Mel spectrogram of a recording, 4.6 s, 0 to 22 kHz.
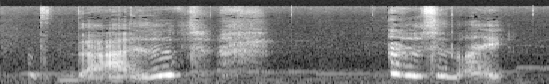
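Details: Strained, moaning gasps in two bursts with whimpering voiced sounds, labored breathing during a severe dystonia attack in an adult woman who randomly can't breathe, about the 10th of several attacks within 30 minutes at night; non-epileptic seizures questioned.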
